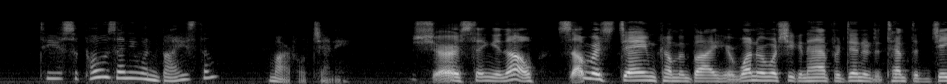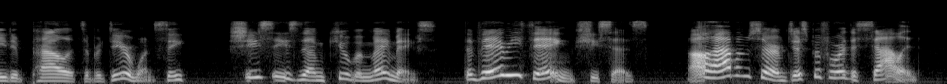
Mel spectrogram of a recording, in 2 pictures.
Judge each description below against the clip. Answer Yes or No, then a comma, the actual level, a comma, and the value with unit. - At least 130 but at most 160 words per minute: No, average, 170 wpm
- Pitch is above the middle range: Yes, high, 200 Hz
